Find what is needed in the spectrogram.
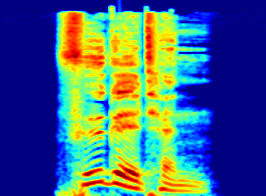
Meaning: inflection of vögeln: 1. first/third-person plural preterite 2. first/third-person plural subjunctive II
- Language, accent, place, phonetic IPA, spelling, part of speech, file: German, Germany, Berlin, [ˈføːɡl̩tn̩], vögelten, verb, De-vögelten.ogg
